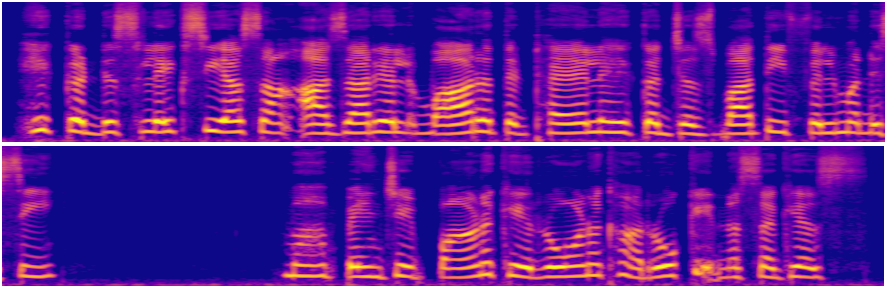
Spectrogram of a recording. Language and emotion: Sindhi, sad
